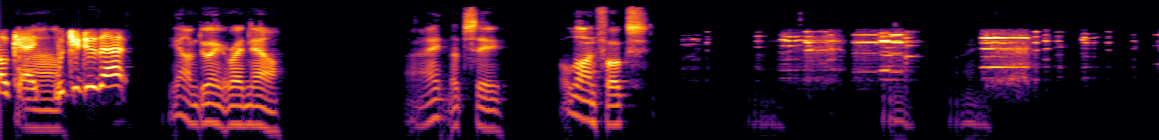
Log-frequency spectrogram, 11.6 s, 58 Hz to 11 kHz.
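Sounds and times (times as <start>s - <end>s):
speech: 0.0s - 2.9s, 4.0s - 6.6s
cheerful melodic cell phone ringtone: 6.8s - 9.2s, 9.8s - 11.5s.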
